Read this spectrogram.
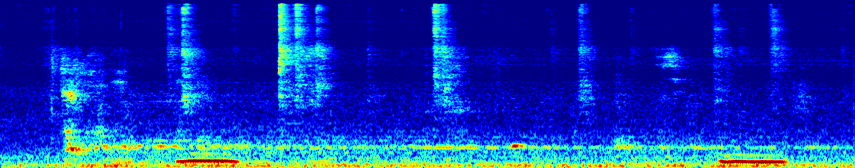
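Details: Loud snoring from Bei Bei, a Scottish Fold cat wearing a cone for a red, swollen anal area from allergies of unknown cause, on a strict diet.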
